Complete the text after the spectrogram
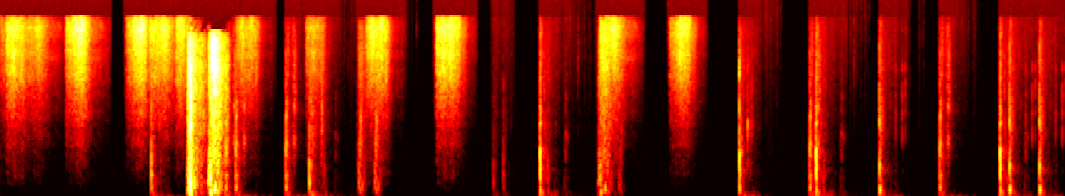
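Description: Footsteps tap on stone in a quick, uneven rhythm.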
